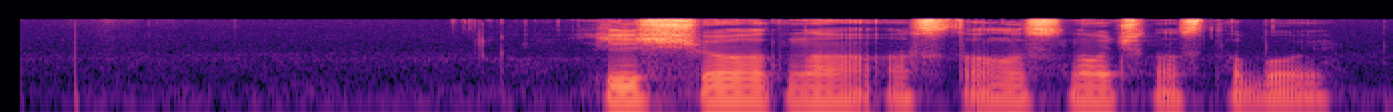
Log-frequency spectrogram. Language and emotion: Russian, neutral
